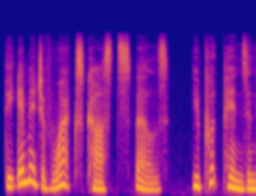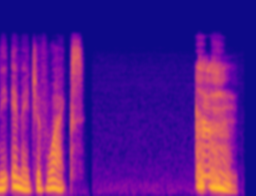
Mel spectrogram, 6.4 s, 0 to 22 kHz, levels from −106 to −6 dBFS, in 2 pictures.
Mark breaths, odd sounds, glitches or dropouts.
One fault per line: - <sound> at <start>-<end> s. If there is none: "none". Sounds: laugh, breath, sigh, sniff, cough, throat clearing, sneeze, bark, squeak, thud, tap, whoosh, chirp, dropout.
- throat clearing at 5.6-6.2 s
